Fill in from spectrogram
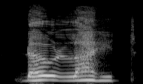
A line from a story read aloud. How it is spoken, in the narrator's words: she sobbed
